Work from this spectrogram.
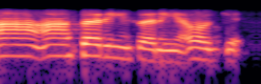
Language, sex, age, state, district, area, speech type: Tamil, female, 60+, Tamil Nadu, Coimbatore, rural, conversation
